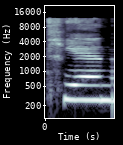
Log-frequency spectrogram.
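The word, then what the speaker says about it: tian: i a n Bu jadi Tien walaupun kita bacanya t i e n tapi tulisannya harus t i a n singya pakai x i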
